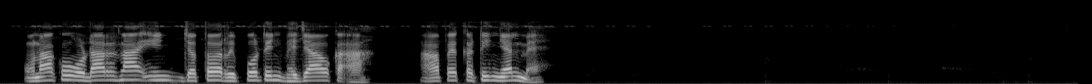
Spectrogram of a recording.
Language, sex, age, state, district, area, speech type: Santali, male, 30-45, West Bengal, Purba Bardhaman, rural, spontaneous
